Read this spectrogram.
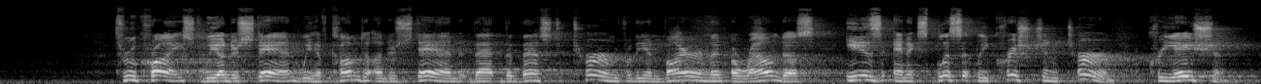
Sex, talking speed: male, 115 wpm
